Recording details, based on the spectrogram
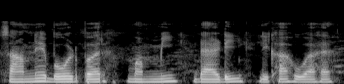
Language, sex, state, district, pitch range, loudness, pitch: Hindi, male, Uttar Pradesh, Lucknow, 120-130 Hz, -18 LUFS, 120 Hz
